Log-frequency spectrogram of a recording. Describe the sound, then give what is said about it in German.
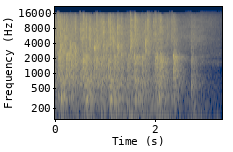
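A crowd gives thunderous applause welcoming a guest, Vodafone Germany's Director Corporate Communications, a dense wash of many hands clapping at once that holds strong before gradually thinning and fading toward the end. “Und natürlich, wie für alle Gäste hier, einen donnernden Applaus.”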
